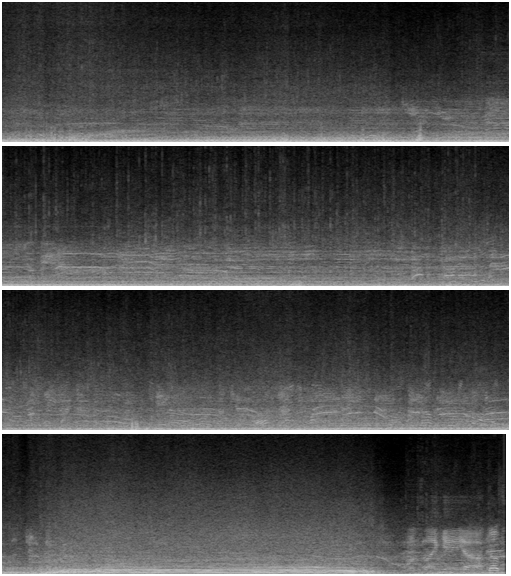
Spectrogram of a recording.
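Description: Classic Mopar drag cars idling in the staging lanes: a steady low engine rumble, with voices in the background. Near the end a louder pitched sound wavers up and down for several seconds.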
